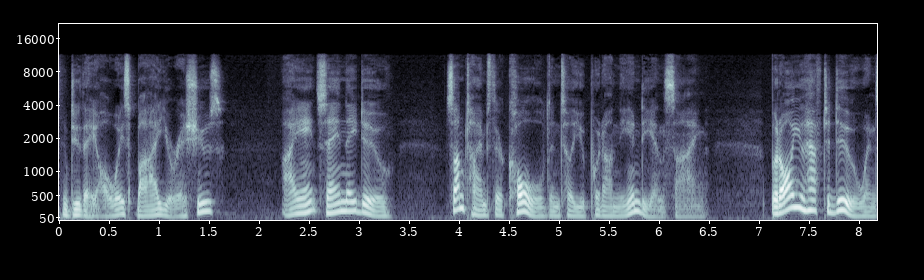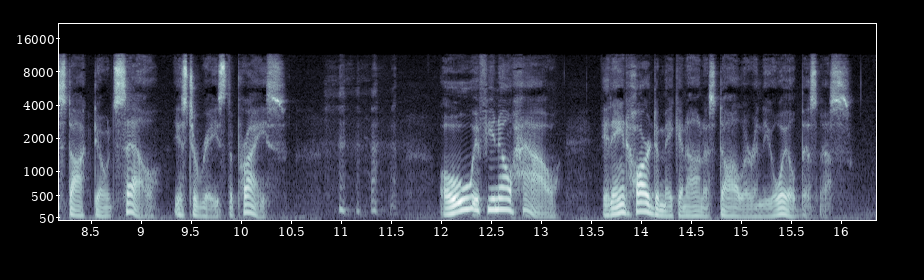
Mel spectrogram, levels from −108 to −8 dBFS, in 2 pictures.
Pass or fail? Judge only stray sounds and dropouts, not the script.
fail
